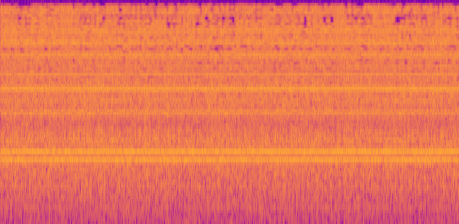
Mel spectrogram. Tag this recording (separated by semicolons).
buzzing; distorted; electric; electronic; loud; noise; reverb; synth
